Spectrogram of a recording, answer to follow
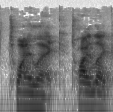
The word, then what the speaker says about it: Twi'lek: Twi'lek. Sorry, I hear him called, and so I thought that's how it's pronounced.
